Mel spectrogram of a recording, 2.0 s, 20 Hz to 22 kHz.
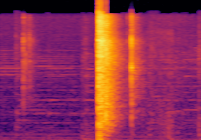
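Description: A Crosman 1008 RepeatAir .177 CO2 pellet pistol fires one shot about a second in: a single sharp crack with a short fading tail, then a lighter click a moment later.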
